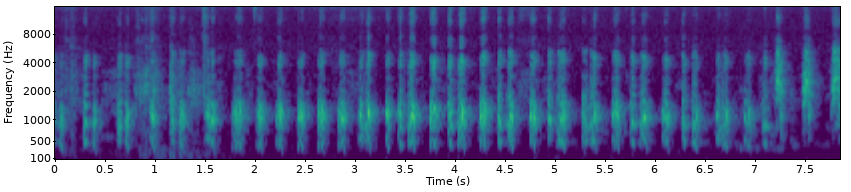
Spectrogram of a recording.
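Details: Chukar partridge calling in a long, steady series of harsh clucking notes, about two per second, mid-pitched and rising in intensity toward the end, with faint overlapping notes early on.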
